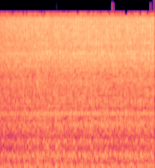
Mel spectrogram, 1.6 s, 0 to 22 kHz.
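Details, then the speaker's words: Chrysler Sebring idling after fixing a 3-tooth valve timing jump caused by a broken plastic timing cover piece; now absolutely no tick, smooth as silk. Steady, even idle with no tapping or ticking; healthy. "all right now you hear it now there's absolutely no tick smooth is silk"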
